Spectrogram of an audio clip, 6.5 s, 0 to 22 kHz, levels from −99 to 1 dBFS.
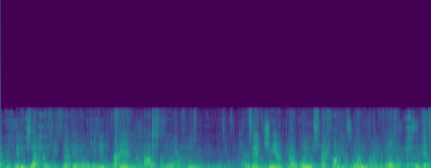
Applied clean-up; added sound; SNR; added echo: neural separator model SepFormer DNS4.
